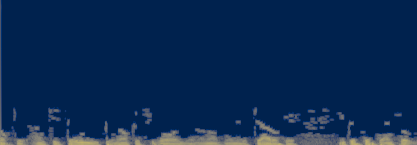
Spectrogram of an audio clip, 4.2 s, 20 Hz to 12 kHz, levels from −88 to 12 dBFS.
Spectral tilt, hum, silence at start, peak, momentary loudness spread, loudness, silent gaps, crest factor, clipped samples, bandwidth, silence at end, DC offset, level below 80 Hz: -14 dB/octave; none; 0 s; -4 dBFS; 8 LU; -22 LUFS; none; 18 dB; under 0.1%; 3.1 kHz; 0 s; under 0.1%; -38 dBFS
